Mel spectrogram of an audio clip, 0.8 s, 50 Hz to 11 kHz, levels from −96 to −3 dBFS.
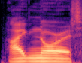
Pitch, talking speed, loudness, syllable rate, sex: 110 Hz, 220 wpm, -13 LUFS, 7.3 syllables/s, male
